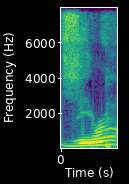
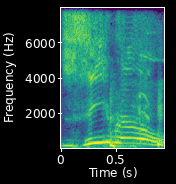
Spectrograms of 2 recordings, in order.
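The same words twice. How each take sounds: First: Said in the usual way. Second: Zero said higher and firmer, falling; stress on Zero. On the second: Retold or imitated. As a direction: land "Zero." hard with a high fall. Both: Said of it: "I said".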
